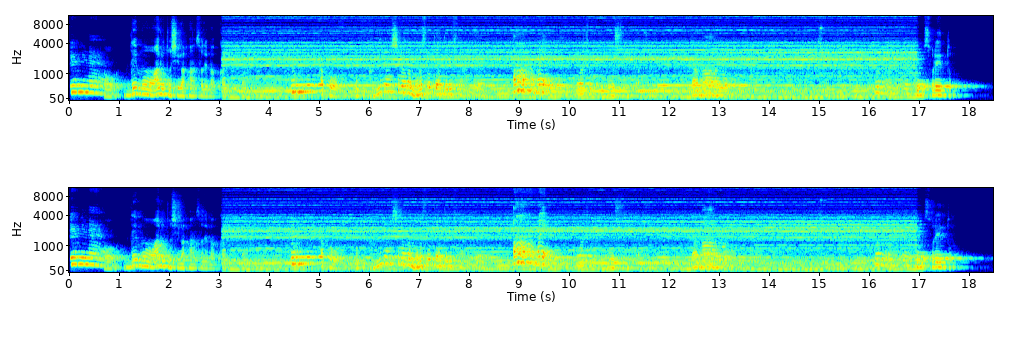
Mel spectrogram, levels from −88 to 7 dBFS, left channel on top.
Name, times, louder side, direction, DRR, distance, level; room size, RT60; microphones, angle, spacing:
voice 1, 0.0-0.8 4.4-5.1 8.9-9.6 12.6-13.2 16.1-17.2, equal, 25° right, 6 dB, 1.4 m, -25 dB
voice 2, 0.7-3.6 3.9-4.2 5.0-5.4 5.7-8.3 9.6-9.8 10.1-13.3 13.6-13.8 15.0-15.2 16.9-17.6, left 2 dB, 55° left, 6 dB, 1.1 m, -29 dB
sound 1, 3.0-17.0, left 2 dB, 20° left, 1.0 m, -30 dB
17.0 x 12.5 x 2.3 m, 1.0 s
head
